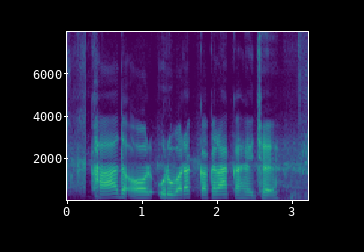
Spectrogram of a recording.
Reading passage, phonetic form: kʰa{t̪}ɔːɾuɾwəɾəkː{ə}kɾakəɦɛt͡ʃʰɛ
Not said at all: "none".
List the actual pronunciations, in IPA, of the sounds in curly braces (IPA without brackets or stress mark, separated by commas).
d̪, ə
